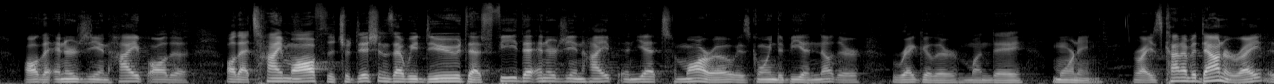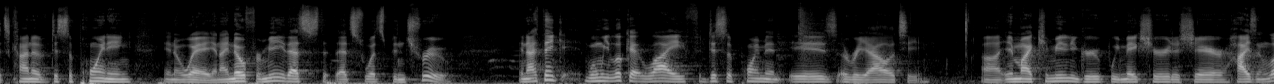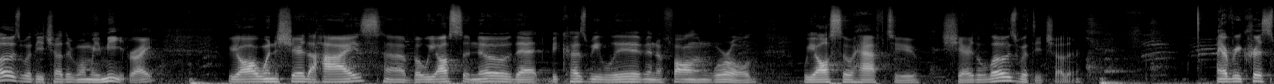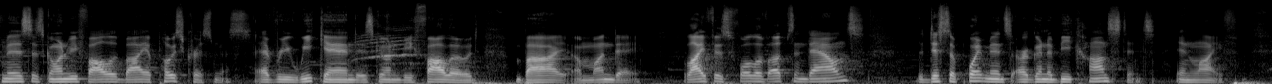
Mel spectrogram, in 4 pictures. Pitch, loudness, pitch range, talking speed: 120 Hz, -26 LUFS, 110-135 Hz, 185 wpm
